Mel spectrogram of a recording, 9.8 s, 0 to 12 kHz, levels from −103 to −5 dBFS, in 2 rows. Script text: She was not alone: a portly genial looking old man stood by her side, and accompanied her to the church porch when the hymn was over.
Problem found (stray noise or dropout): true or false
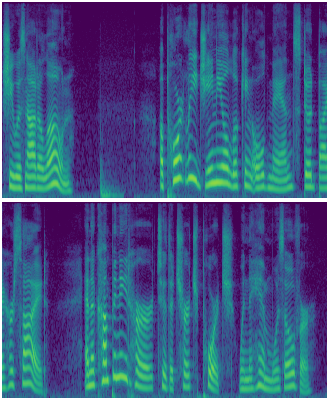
true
